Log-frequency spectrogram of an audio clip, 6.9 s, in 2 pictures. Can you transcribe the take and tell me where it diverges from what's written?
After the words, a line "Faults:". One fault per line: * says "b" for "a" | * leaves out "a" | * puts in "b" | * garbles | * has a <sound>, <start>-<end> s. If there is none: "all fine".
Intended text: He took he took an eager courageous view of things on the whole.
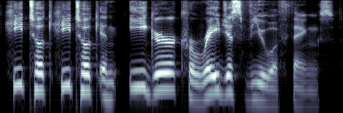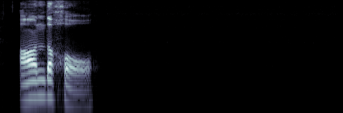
He took he took an eager courageous view of things on the whole.
Faults:
all fine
